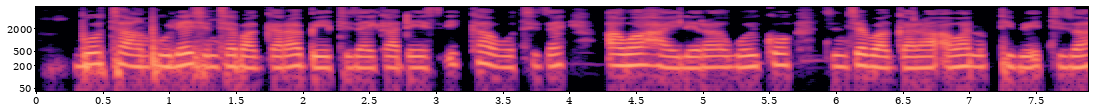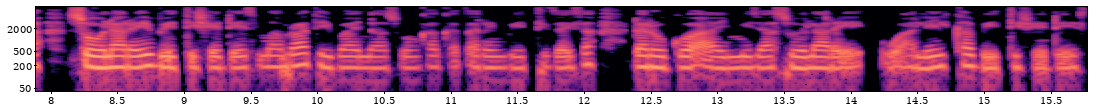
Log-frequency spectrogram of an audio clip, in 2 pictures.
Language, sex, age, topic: Gamo, female, 25-35, government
